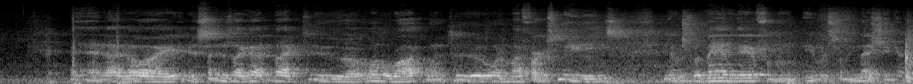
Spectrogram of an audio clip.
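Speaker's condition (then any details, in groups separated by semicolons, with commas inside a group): Tongue cancer surgery; both sides of tongue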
